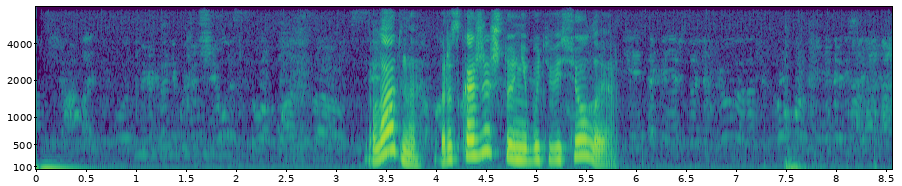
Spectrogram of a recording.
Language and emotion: Russian, neutral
